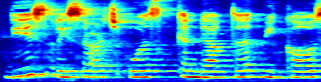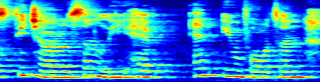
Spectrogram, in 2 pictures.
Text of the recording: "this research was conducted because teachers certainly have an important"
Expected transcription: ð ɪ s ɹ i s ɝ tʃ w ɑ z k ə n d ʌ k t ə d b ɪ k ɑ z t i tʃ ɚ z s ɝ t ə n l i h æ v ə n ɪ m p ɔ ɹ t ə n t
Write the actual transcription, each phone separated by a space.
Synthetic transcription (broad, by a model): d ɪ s ɹ i s ɝ tʃ w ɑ s k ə n d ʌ k t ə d b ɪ k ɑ s t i tʃ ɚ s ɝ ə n l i h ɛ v ə n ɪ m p ɔ ɹ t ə n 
